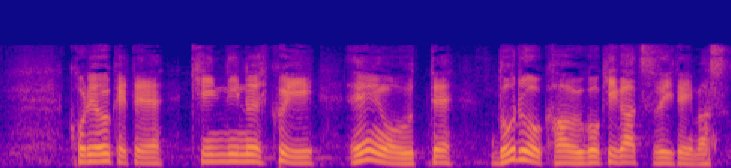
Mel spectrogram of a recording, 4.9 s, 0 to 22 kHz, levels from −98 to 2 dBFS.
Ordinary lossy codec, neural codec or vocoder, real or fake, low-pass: MP3, 64 kbps; none; real; 7.2 kHz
